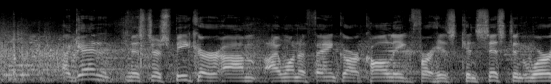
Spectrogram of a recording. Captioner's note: some Applause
